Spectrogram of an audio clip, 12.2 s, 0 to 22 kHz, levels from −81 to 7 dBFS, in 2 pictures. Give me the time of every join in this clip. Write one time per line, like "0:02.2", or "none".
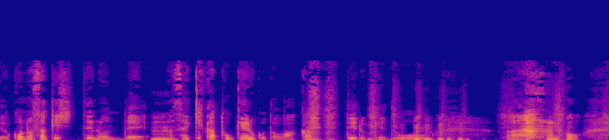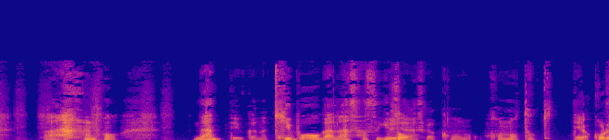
0:06.5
